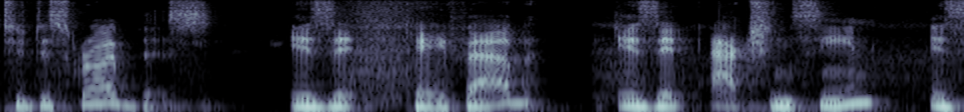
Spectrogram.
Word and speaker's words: kayfabe: It's kayfabe. Kayfabe. It's not Kayfabe. K-Fab. Kayfabe. I thought the E was silent. It's not.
